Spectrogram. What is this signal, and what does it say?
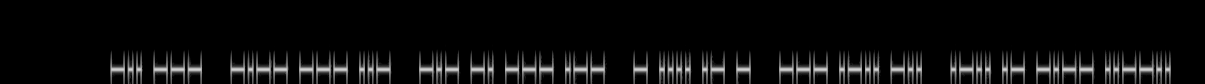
Morse code, heard as a keyed tone, about 28 wpm, 700 Hz. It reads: DO YOU KNOW THAT OLD LAY?
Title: Sentences from Top 400 Words 28wpm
